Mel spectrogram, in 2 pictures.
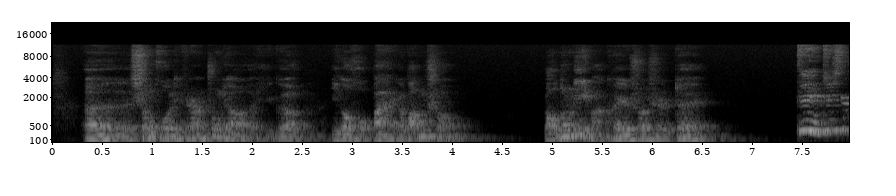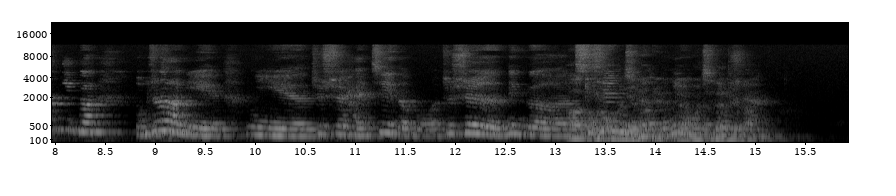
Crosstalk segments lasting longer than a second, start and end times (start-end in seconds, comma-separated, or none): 13.1-15.0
